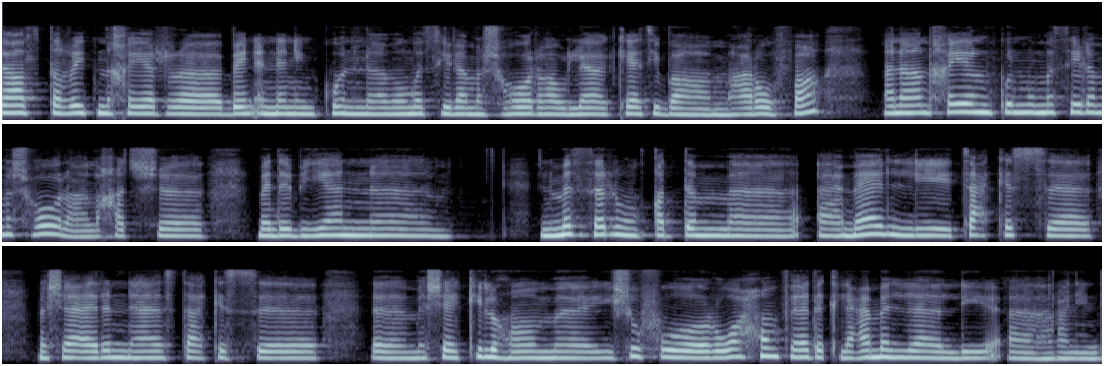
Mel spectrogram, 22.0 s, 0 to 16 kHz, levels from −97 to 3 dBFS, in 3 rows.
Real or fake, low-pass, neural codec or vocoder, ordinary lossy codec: fake; 7.2 kHz; codec, 16 kHz, 4 kbps, FreqCodec, larger model; none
